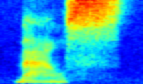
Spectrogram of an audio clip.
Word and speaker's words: mouse: M은 미음 소리 나고요. OU는 아우. 그리고 또 S 나왔네요. 스 소리 나죠. E는 역시 이렇게 가장 끝에 오면 헛개비 뭐 소리가 나지 않죠. 그래서 발음해볼까요? mouse, mouse, mouse.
